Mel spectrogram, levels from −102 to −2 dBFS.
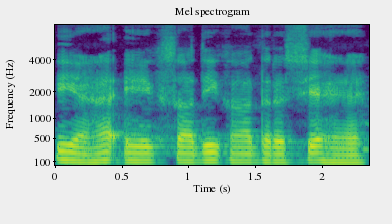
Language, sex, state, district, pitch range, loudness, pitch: Hindi, male, Uttar Pradesh, Saharanpur, 110-120 Hz, -16 LUFS, 115 Hz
